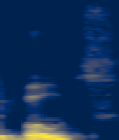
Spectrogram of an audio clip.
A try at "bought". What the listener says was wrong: Ouais, bought. Parce que là, tu m'as dit un bateau, donc attention à la prononciation aussi. bought.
